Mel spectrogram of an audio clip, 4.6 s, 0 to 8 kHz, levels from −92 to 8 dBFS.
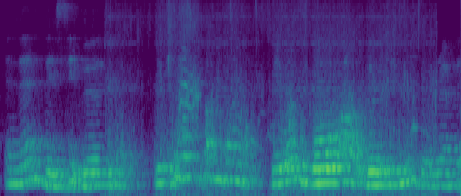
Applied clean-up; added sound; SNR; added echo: neural separator model SepFormer DNS4.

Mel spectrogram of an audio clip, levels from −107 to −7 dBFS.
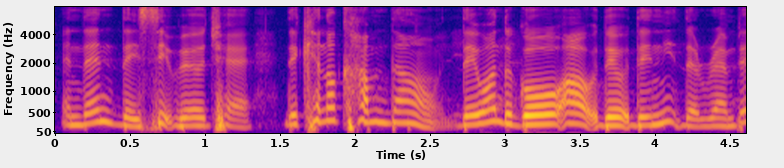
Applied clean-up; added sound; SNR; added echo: none; none; none; none.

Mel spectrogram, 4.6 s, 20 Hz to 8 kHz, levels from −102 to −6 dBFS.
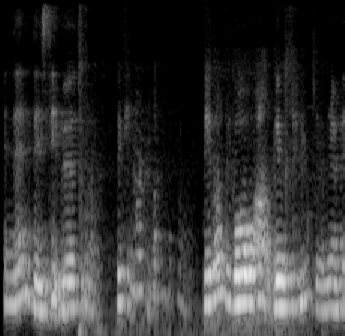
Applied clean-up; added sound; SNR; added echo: neural mask model DeepFilterNet 3.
